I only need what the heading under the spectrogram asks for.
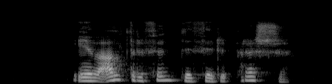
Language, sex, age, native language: Icelandic, female, 50-59, Icelandic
